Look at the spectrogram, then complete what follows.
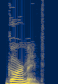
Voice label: "garment", English

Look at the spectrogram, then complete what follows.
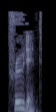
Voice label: "prudent", pronounce

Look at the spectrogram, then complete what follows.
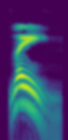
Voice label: "lane", English

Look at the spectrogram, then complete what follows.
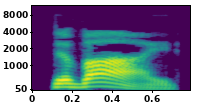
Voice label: "divide", pronounce

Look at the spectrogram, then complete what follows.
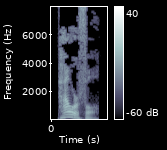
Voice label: "powerful", English

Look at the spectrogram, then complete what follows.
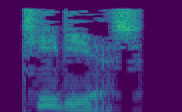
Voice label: "tedious", English

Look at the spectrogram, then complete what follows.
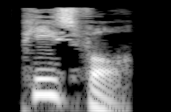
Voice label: "peaceful", English

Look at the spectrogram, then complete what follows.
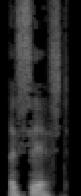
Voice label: "assist", English

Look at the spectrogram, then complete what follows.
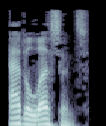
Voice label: "adolescence", pronounce

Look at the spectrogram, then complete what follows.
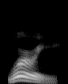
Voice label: "worry", English

